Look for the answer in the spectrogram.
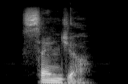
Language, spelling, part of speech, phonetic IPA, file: Polish, sędzia, noun, [ˈsɛ̃ɲd͡ʑa], Pl-sędzia.ogg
